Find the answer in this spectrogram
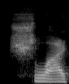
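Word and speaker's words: Schley: is that it's yeah it's Sly County so you know make make sure you get the pronunciation right shly County okay all right see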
